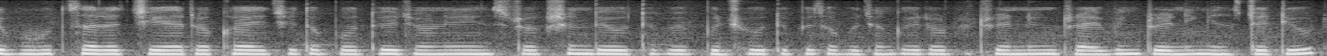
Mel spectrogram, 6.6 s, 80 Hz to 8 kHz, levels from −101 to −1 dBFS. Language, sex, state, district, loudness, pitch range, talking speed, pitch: Odia, female, Odisha, Khordha, -16 LUFS, 195-200 Hz, 170 wpm, 195 Hz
